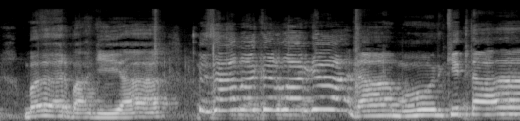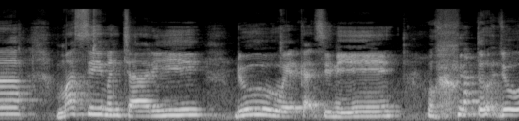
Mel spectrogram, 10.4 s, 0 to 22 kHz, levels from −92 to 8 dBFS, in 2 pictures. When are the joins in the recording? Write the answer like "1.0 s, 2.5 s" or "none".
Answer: none

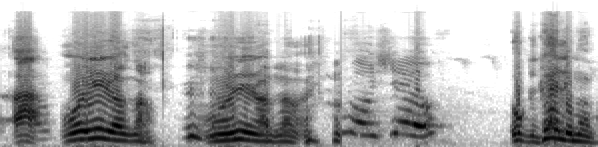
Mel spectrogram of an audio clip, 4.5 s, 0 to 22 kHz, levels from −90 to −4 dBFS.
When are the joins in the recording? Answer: 2.5 s

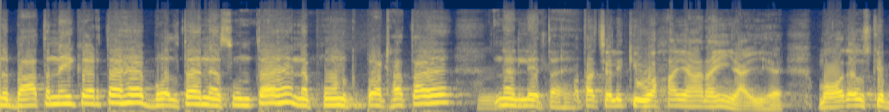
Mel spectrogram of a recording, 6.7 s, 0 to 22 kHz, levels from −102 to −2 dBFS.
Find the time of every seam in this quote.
4.4 s

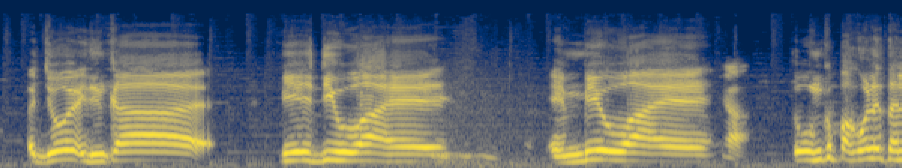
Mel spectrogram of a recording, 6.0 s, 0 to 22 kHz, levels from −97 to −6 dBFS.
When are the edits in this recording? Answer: none

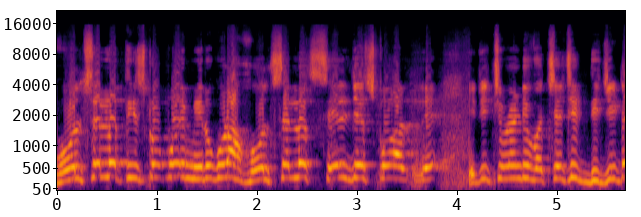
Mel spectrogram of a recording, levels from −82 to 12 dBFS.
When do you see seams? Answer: none

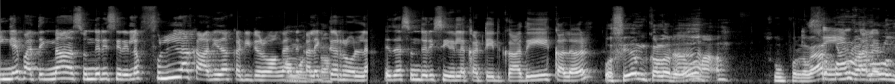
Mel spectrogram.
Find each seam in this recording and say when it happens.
3.7 s

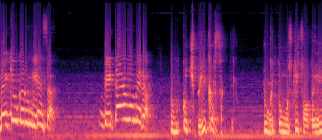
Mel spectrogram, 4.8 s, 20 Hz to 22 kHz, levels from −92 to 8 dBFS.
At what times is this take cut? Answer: 2.4 s

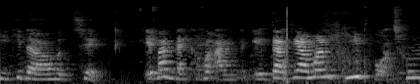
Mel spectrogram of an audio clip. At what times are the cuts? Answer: 1.0 s

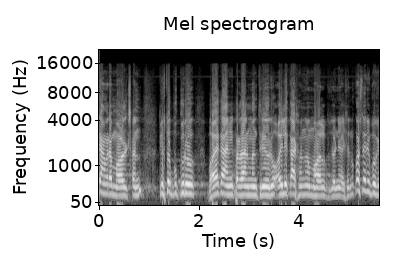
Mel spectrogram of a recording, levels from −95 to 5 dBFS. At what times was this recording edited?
1.0 s

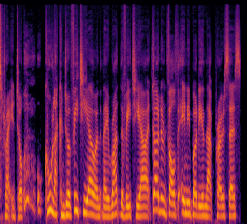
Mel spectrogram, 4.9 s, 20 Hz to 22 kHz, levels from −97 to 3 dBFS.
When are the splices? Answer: 2.0 s

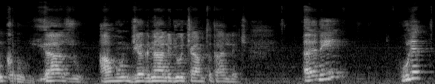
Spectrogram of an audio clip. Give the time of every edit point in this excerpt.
none

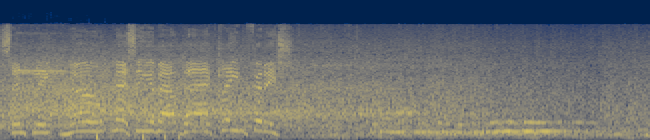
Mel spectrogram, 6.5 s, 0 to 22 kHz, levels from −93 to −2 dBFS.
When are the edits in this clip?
none

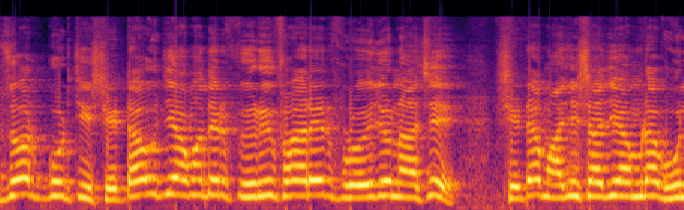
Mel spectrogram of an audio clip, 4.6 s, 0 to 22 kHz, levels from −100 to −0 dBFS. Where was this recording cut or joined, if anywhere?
none

